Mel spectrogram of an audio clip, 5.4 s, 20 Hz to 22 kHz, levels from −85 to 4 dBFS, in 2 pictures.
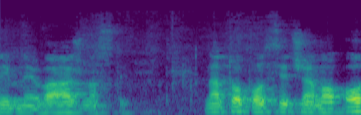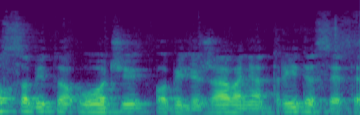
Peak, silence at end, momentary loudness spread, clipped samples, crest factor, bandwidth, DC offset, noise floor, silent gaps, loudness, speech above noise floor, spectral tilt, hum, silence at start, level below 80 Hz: -4 dBFS; 0 s; 10 LU; under 0.1%; 20 dB; 13.5 kHz; under 0.1%; -53 dBFS; none; -24 LUFS; 30 dB; -7 dB/octave; none; 0 s; -58 dBFS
